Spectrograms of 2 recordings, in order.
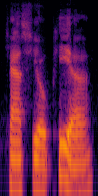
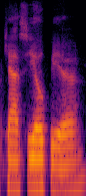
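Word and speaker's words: Cassiopeia: shape that's the queen that's copia or cassop or Copa I've heard it pronounced all three ways um that's the queen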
